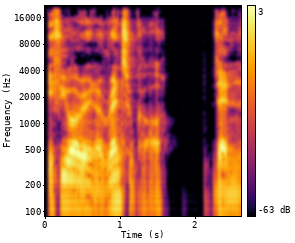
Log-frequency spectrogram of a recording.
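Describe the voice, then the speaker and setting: A man speaks with a British accent and some vocal fry. His intonation is lively, and the recording is very clean with a silent background. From Britain. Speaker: personal finance journalist. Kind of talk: casual podcast chat. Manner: animated storytelling.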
